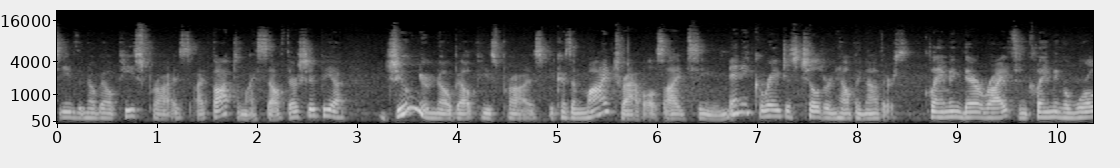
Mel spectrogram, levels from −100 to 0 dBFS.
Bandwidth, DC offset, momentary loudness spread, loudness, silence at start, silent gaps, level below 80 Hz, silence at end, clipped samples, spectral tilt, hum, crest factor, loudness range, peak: 13.5 kHz; under 0.1%; 7 LU; -28 LUFS; 0 s; none; -80 dBFS; 0 s; under 0.1%; -4.5 dB/octave; none; 20 dB; 1 LU; -8 dBFS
